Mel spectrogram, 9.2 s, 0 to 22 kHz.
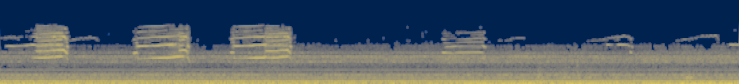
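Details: Bald eagle at a southwest Florida nest, 28 December 2019, as the male flies in with a fish: bursts of harsh, high chattering notes in three quick groups, then fainter single squeals over a steady loud low hum.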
